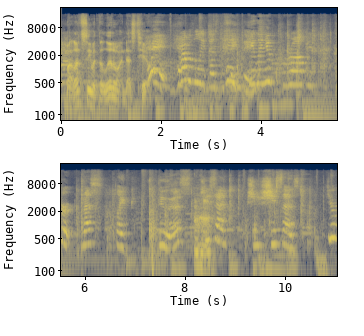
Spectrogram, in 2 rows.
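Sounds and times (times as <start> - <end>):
background music: 0.0 - 11.0
child talking sing-song: 1.7 - 11.0.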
